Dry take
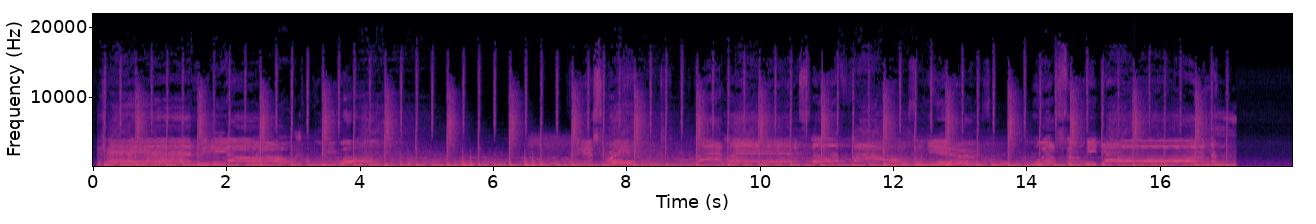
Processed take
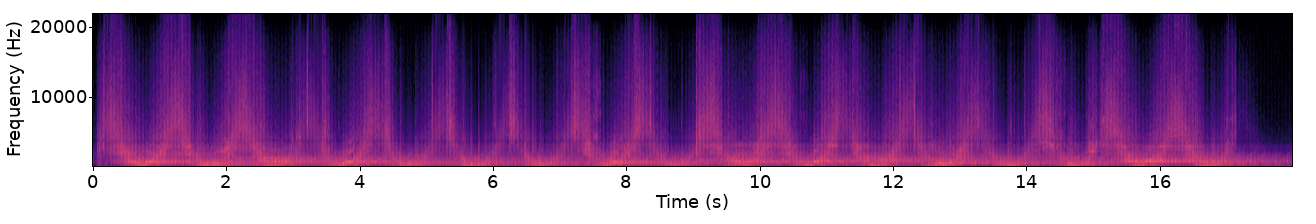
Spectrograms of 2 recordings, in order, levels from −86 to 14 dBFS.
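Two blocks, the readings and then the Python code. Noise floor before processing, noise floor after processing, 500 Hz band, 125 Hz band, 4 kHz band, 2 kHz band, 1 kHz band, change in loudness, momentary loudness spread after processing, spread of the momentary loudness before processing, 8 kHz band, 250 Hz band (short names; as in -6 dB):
-43 dBFS, -37 dBFS, +5.5 dB, -8.5 dB, +1.0 dB, +3.5 dB, +5.0 dB, +1.5 dB, 6 LU, 4 LU, +3.0 dB, -2.0 dB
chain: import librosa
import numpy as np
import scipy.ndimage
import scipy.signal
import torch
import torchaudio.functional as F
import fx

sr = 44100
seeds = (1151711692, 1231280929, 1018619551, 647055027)

p1 = fx.halfwave_hold(x, sr)
p2 = fx.high_shelf(p1, sr, hz=10000.0, db=8.5)
p3 = fx.notch(p2, sr, hz=3700.0, q=11.0)
p4 = fx.filter_lfo_bandpass(p3, sr, shape='sine', hz=1.0, low_hz=510.0, high_hz=6500.0, q=0.88)
p5 = fx.dmg_noise_colour(p4, sr, seeds[0], colour='pink', level_db=-69.0)
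p6 = fx.fold_sine(p5, sr, drive_db=11, ceiling_db=-15.0)
p7 = p5 + (p6 * librosa.db_to_amplitude(-5.5))
p8 = p7 * np.sin(2.0 * np.pi * 24.0 * np.arange(len(p7)) / sr)
p9 = fx.echo_wet_bandpass(p8, sr, ms=186, feedback_pct=80, hz=760.0, wet_db=-6.0)
y = p9 * librosa.db_to_amplitude(-3.0)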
